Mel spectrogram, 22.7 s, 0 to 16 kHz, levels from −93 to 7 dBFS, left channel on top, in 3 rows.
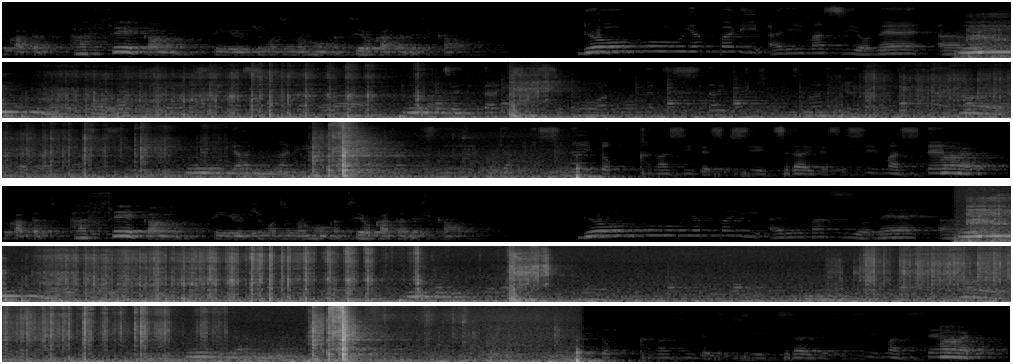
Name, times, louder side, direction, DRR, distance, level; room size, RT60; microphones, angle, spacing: voice 1, 0.0-3.5 7.1-8.9 10.6-11.1 14.7-15.1 16.5-17.3 22.2-22.4, right 1 dB, 20° right, 4 dB, 2.5 m, -55 dB
voice 2, 4.3-7.7 8.2-11.5 11.7-16.5 16.8-17.5 17.7-22.2, left 3 dB, 85° left, 8 dB, 1.8 m, -68 dB
sound 1, 7.1-19.5, right 11 dB, 80° right, 0.5 m, -44 dB
sound 2, 8.3-9.2 9.5-15.2, right 1 dB, 10° left, 2.5 m, -64 dB
18.0 x 15.5 x 4.8 m, 1.2 s
head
